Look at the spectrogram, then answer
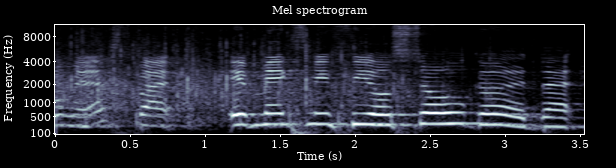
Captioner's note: applause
